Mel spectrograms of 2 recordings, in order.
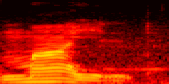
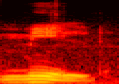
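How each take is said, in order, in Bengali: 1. স্বরধ্বনিটি 'eye' ধ্বনির ডিফথং। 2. স্বরধ্বনিটি ছোট 'i' ধ্বনি। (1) "এর উচ্চারণ হবে মাইল্ড" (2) "ইটস নট মিল্ড"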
